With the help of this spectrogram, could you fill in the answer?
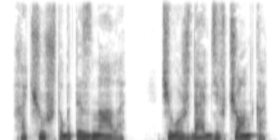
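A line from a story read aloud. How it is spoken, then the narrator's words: Hissed. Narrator (Russian): прошипел он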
